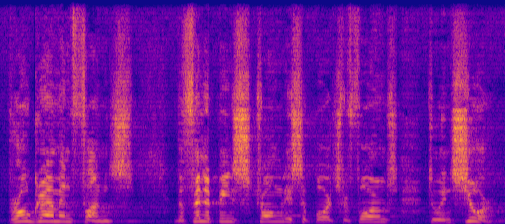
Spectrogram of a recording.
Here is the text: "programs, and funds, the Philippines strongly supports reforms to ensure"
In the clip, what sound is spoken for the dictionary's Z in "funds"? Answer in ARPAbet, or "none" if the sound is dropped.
S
